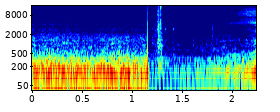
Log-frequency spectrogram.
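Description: Opel van driving, a steady engine and road rumble heard inside the cab, which cuts off suddenly a little over a second in. A single sharp click follows, then only faint hiss.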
